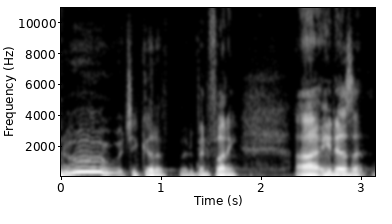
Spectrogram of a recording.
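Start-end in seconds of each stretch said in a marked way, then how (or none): 0.0-0.5 high, loud spooky ooh to scare them; spooky ghost ooh. Pretend. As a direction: wail like a ghost for fun. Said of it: "Instead of saying".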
